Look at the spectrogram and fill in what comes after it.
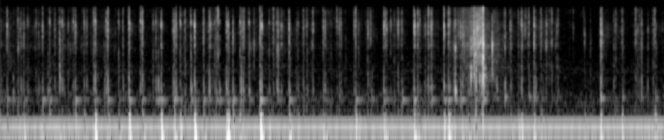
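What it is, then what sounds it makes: Plastic water bottle. A small clear plastic water bottle with an orange-red plastic cap, held close to the microphone, is tapped and handled with the fingertips. Rapid, irregular, dry clicks and light crinkly taps sound over a steady low hum, with a brief brighter crinkle near the end.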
